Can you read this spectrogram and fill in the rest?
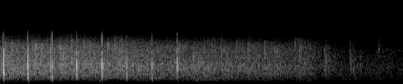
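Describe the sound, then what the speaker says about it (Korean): Church congregation applauding during a Sunday service, a dense wash of clapping with sharp individual claps near the start that gradually thins and fades over four seconds. "뜨겁게 한번 박수하겠습니다"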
